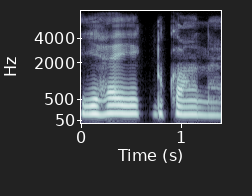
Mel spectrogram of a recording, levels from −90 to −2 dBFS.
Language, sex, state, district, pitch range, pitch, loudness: Rajasthani, female, Rajasthan, Nagaur, 155-170 Hz, 170 Hz, -16 LUFS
